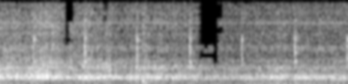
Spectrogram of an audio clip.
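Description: A car's indicator flasher ticking evenly inside the cabin, about three clicks a second, over the steady low hum of the stopped car's engine.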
